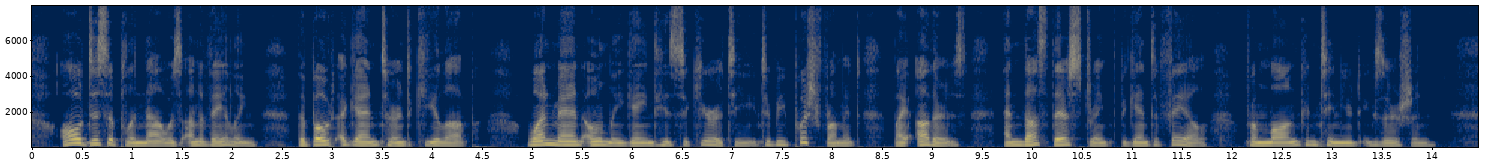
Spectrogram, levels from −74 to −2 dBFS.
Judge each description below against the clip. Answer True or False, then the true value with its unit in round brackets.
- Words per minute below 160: True (145 wpm)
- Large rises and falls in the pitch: False (3.8 semitones)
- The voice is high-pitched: False (150 Hz)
